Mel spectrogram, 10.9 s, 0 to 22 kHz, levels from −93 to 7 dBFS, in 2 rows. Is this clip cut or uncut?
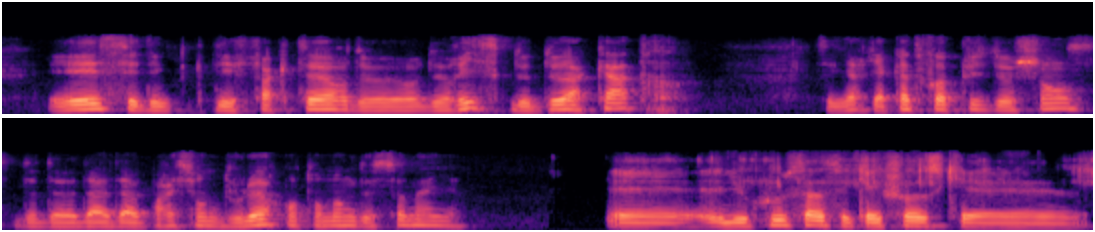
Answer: uncut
